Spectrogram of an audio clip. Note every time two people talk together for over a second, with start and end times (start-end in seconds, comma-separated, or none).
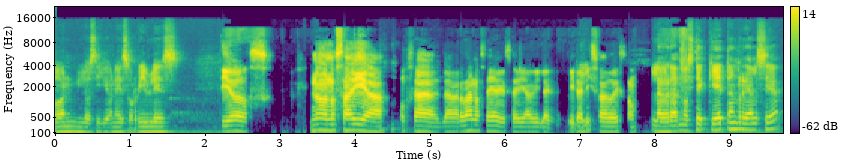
none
